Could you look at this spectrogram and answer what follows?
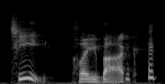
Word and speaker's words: T. Clay Buck: T. Clay Buck has been in fundraising for over 30 years. Clay, the T is silent, held just about every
